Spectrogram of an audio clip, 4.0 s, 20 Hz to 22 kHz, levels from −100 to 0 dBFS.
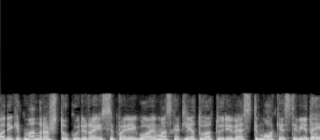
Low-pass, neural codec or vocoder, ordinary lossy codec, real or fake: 7.2 kHz; none; MP3, 64 kbps; real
